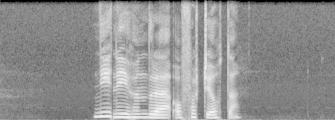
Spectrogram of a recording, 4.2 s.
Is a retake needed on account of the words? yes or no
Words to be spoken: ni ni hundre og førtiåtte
no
